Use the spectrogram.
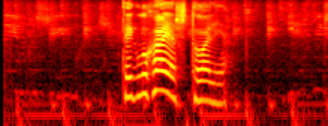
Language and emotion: Russian, angry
